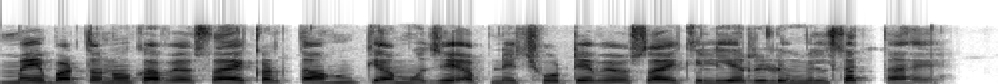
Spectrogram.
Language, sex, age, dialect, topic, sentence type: Hindi, female, 25-30, Awadhi Bundeli, banking, question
